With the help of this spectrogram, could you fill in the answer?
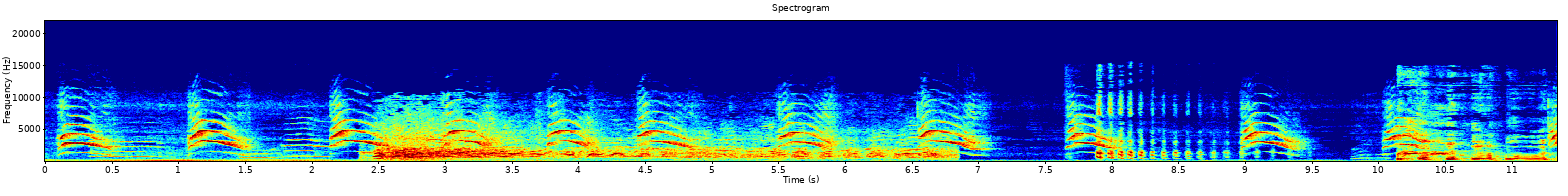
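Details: Domestic cat reacting to recorded kitten sounds: a run of repeated arching meows, several per second at first, then breaks. Bursts of music and laughter follow near the end.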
